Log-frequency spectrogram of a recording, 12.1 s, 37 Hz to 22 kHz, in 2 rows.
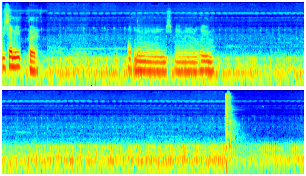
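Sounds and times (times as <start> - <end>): steady low rumble: 0.0 - 12.0
air rifle shot: 10.4 - 11.0.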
